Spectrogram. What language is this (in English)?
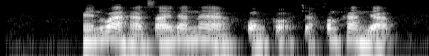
Thai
